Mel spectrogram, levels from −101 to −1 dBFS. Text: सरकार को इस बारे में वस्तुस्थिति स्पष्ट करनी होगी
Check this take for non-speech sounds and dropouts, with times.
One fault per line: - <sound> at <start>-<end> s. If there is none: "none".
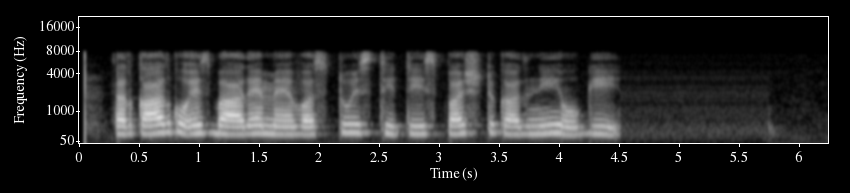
none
